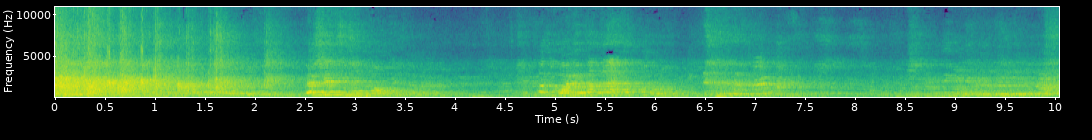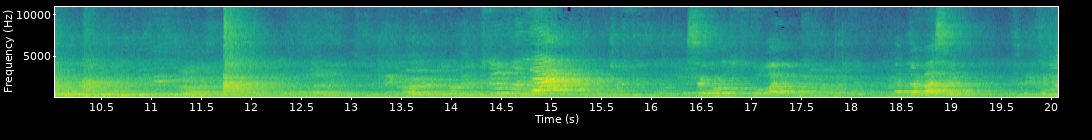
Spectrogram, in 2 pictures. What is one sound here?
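A man speaks loudly with animation on a stage in an echoing hall.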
